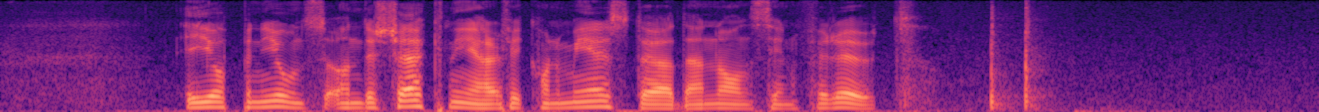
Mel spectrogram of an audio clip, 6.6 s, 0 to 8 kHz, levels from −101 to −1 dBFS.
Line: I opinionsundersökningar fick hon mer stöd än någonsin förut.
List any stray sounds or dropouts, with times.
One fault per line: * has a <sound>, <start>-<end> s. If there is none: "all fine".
* has a thud, 4.9-5.3 s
